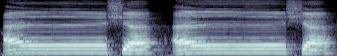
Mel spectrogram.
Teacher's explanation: huruf sya lidah tengah naik ke langit-langit.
